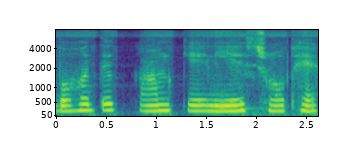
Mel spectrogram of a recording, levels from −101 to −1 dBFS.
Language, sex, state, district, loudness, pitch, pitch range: Hindi, female, Bihar, Katihar, -14 LUFS, 195 Hz, 190-210 Hz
